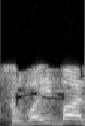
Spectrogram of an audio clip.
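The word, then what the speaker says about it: ثویبہ: ولادت مصطفیٰ صلی اللہ علیہ وسلم کی خوشی میں اس نے اپنی لونڈی سویبیہ کو آزاد کیا تھا, اس سبب سے اس کے عذاب میں تخفیف کی جاتی. – اس کا صحیح تلفظ ہے سویبا لونڈی کو اس نے آزاد کیا.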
